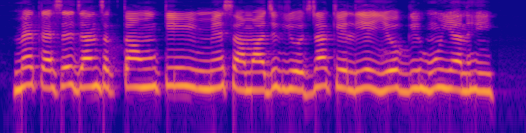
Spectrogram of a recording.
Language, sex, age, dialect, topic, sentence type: Hindi, female, 18-24, Awadhi Bundeli, banking, question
